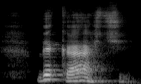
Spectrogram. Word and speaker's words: Descartes: de kart de caixa que a gente escreve descartes leva menos de castilhos é a pronúncia correta de kart em um método racional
